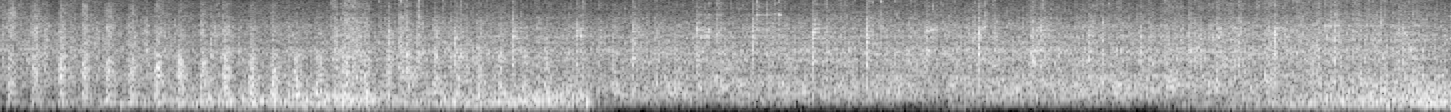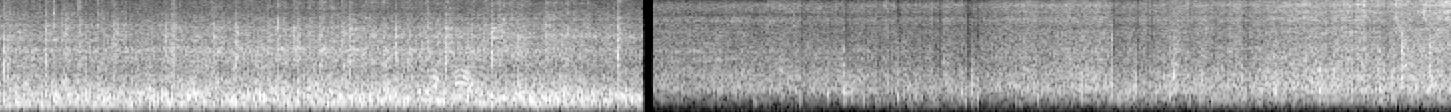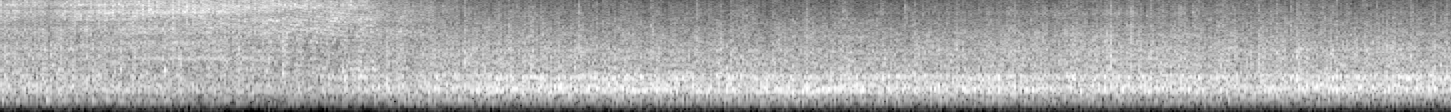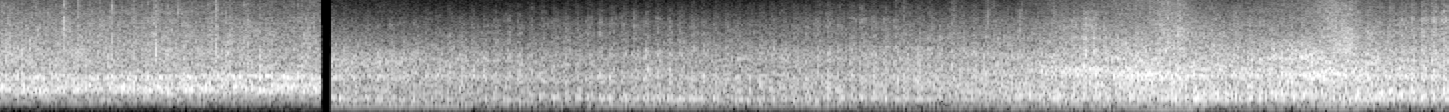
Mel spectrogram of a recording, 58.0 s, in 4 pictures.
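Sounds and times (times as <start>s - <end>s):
steam train hissing: 0.0s - 46.8s, 47.8s - 58.0s
distant train running: 0.0s - 58.0s.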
